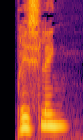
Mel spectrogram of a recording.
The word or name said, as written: brisling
